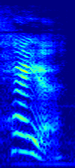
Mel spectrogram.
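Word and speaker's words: Haigha: His name is Ha. He pronounced it so as to rhyme with mayor.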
